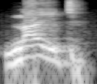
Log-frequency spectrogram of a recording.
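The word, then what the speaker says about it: knight: के एन आई जी एस टी नाइट के silent हो गया के एन ओ डब्ल्यू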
